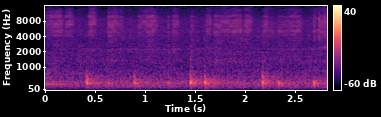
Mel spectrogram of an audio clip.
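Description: A pen or chalk scratches across a classroom board during a physics lesson, making short, light strokes in an uneven rhythm. The strokes are close and fairly quiet, with no talking over them.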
